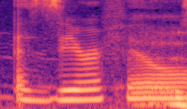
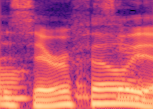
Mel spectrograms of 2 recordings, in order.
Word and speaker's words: Aziraphale: As Aziraphale. – Aziraphale, yeah.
